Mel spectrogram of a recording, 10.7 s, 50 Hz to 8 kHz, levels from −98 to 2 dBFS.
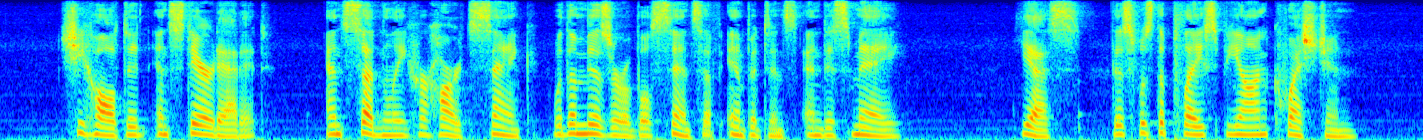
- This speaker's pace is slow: No, average, 145 wpm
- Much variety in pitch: No, average, 3.3 semitones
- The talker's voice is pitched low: No, medium, 165 Hz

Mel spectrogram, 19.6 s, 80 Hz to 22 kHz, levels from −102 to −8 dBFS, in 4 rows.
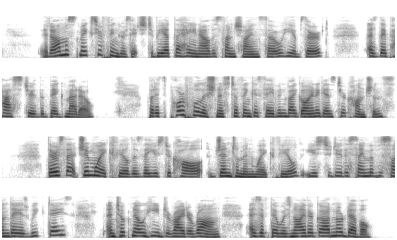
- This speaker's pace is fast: Yes, fast, 230 wpm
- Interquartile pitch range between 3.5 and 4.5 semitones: No, average, 2.8 semitones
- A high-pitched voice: Yes, high, 215 Hz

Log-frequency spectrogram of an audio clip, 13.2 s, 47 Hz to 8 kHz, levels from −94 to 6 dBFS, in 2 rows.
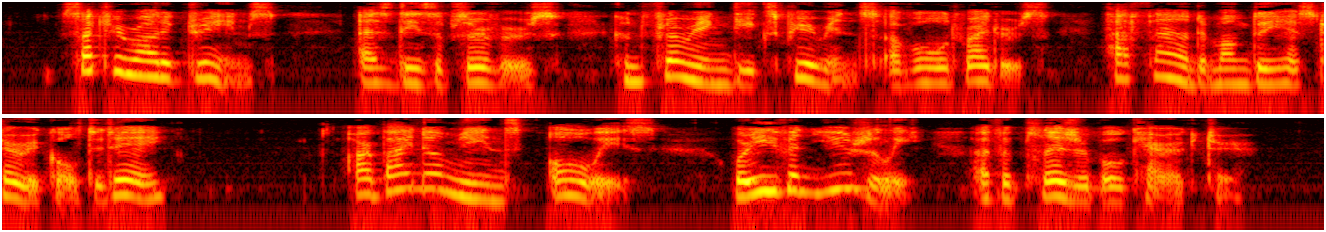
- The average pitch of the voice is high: Yes, high, 235 Hz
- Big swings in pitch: Yes, wide, 7.8 semitones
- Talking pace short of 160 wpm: Yes, average, 140 wpm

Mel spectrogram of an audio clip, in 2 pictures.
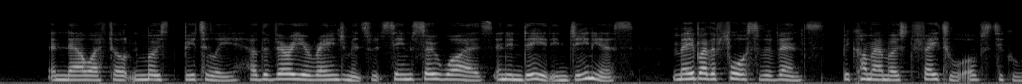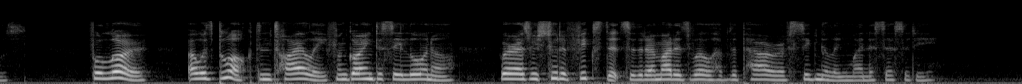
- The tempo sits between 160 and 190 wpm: Yes, average, 170 wpm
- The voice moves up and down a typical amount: Yes, average, 3.0 semitones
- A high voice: Yes, high, 220 Hz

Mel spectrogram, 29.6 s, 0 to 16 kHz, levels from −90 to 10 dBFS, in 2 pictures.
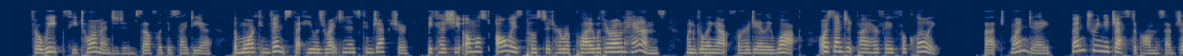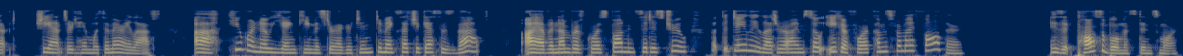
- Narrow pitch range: No, average, 4.6 semitones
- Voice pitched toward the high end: Yes, high, 245 Hz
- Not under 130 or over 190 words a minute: No, fast, 205 wpm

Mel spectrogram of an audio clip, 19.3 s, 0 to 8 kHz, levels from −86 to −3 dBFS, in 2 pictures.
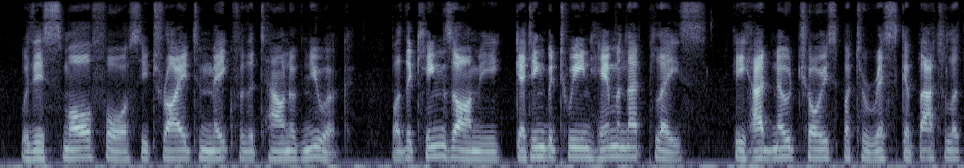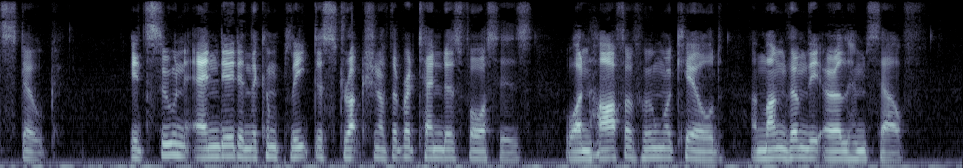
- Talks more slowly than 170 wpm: No, average, 175 wpm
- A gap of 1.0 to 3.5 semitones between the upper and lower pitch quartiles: Yes, narrow, 2.6 semitones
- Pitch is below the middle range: Yes, low, 115 Hz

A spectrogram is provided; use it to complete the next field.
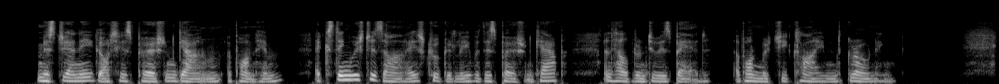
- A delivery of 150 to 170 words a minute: Yes, average, 160 wpm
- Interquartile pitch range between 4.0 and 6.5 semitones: No, average, 2.8 semitones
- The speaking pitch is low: No, medium, 145 Hz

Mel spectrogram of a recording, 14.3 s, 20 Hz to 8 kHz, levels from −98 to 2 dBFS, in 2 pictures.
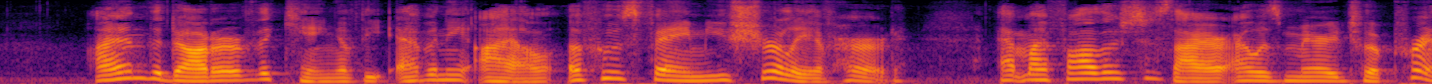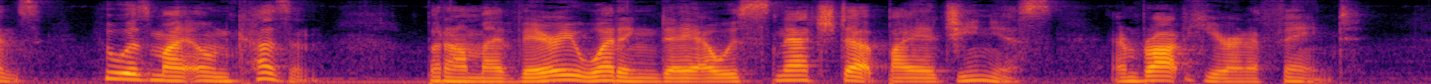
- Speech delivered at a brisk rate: Yes, fast, 220 wpm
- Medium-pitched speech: Yes, medium, 150 Hz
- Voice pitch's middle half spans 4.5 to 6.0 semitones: Yes, average, 5.1 semitones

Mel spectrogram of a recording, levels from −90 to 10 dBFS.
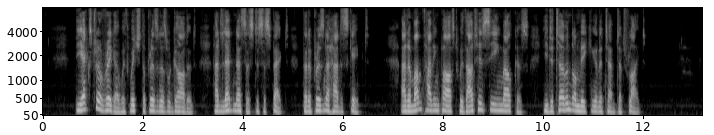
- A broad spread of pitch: No, average, 4.0 semitones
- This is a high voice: No, medium, 145 Hz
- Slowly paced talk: No, average, 165 wpm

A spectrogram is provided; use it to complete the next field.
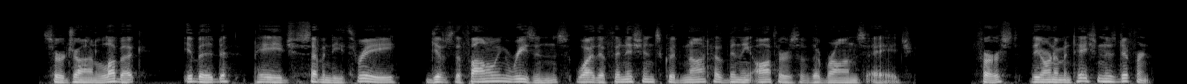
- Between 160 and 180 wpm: No, average, 140 wpm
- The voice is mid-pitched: No, low, 110 Hz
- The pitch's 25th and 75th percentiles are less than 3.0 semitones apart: No, average, 3.4 semitones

